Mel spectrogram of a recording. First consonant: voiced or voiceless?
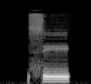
voiceless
